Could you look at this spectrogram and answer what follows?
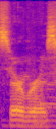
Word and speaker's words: Cerberus: It's Cerberus, yeah. Cerberus. Oh, my That's goodness. Right. We didn't get where we are pronouncing things correctly.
